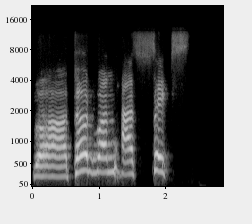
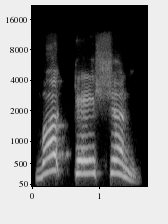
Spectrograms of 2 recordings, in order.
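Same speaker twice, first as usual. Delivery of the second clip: vacation said slowly with the stress on va, VA-cation; stress on first syllable; much slower than usual. Shown as a demonstration. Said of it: "the first one".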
